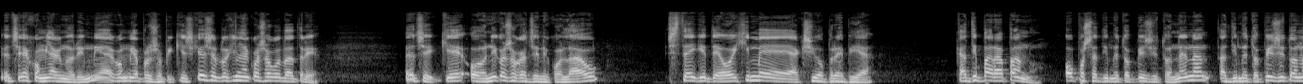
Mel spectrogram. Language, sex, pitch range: Greek, male, 135-175 Hz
